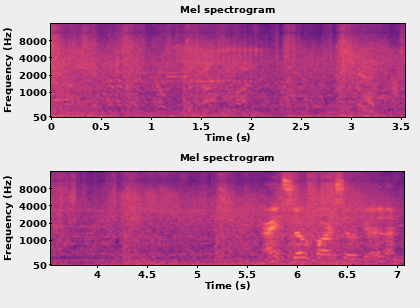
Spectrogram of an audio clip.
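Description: Magic spells whoosh and crackle in a video game battle.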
